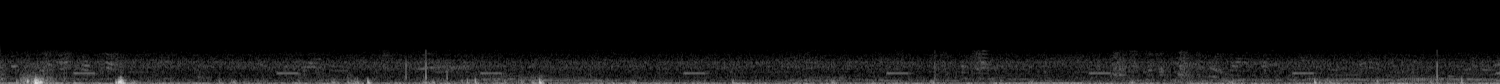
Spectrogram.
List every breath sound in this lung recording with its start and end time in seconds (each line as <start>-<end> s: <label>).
0.13-0.47 s: inhalation
1.06-1.41 s: exhalation
4.69-6.09 s: wheeze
